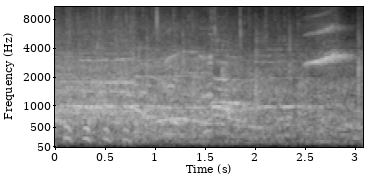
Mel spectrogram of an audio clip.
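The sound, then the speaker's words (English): Applause from a comedy show audience greeting the final guest: dense, steady clapping that holds at an even level throughout, with a few whoops rising above it. “Please put your hands together for Mr. Al Foran.”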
